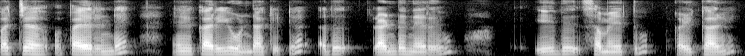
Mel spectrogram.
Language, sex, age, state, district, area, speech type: Malayalam, female, 60+, Kerala, Kasaragod, rural, spontaneous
